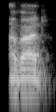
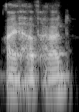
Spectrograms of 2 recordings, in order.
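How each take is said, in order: First: Have is reduced and joined to I. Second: Have is said in full as a separate word. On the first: The speaker calls it right. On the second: The speaker calls it wrong.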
